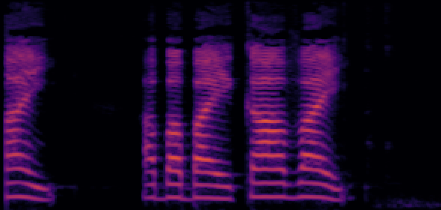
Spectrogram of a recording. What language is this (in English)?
Rukai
